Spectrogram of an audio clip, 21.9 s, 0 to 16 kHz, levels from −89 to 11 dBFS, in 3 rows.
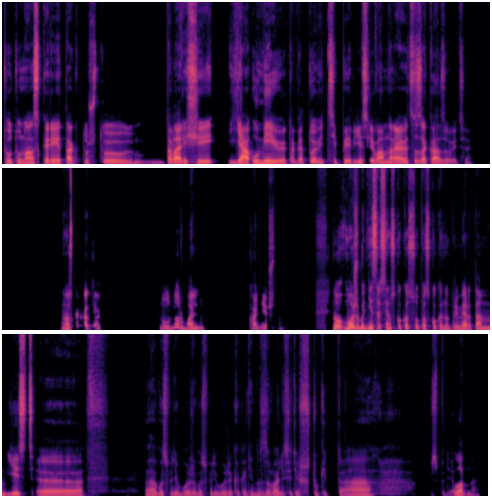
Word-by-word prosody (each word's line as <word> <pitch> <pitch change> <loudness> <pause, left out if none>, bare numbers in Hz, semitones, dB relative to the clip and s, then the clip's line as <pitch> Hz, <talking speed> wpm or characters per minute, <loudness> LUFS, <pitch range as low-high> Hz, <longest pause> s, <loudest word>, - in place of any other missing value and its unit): Тут 165 +4 -3
у 180 - -1
нас 170 +1 +6
скорее 155 +1 +3
так, - - +2
то - - -8
что, 105 -4 -2
м, 210 - -16
товарищи: 190 -5 +5 0.2
"Я 140 +7 +6
умею 135 -8 +2
это 95 - -7
готовить 195 - -2
теперь. 100 - -3
Если 105 +2 0
вам 120 +3 +1
нравится, 180 +1 +2
заказывайте". 90 - -2 1.2
У - - -9
нас - - -1
как-то - - -5
так. - - -13 0.9
Ну, - - -9
нормально. 220 -5 -3 0.7
Конечно. - - -10 0.7
Ну, 230 0 +4
может 220 +2 +4
быть, 220 -1 +1
не 210 - +1
совсем 215 0 +5
сколько 205 0 -2
супа, 205 -3 -3
сколько, 165 +1 -5
например, 140 -1 -4
там 125 -3 -3
есть, 120 0 +3
э, 105 -2 -2 0.9
э, 120 -2 -6
господи 120 -1 -10
боже, 105 0 -10
господи 110 0 -13
боже, 105 0 -11
как - - -19
они 105 0 -13
назывались 100 -2 -10
эти - - -15
штуки-то, 90 - -13
а? 105 +2 -6 0.9
Господи. - - -16
Ладно. 100 -6 -3
120 Hz, 135 wpm, -26 LUFS, -, 1.2 s, нас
